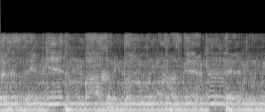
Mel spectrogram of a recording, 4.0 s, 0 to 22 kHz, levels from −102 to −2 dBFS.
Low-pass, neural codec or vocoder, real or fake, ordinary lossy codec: 7.2 kHz; codec, 16 kHz, 4.8 kbps, FACodec; fake; none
